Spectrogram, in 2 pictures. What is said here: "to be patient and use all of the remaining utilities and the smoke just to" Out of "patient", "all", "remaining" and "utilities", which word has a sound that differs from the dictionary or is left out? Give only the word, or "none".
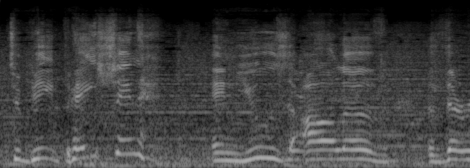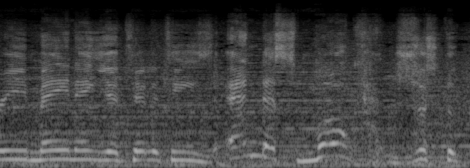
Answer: none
